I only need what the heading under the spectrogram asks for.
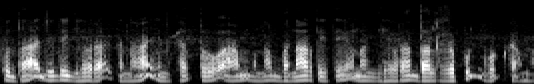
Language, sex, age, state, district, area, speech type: Santali, male, 60+, Odisha, Mayurbhanj, rural, spontaneous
